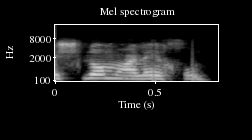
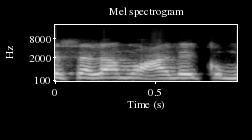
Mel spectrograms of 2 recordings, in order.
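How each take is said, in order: First: Aramaic pronunciation of "Shalom alaikum"; Aramaic greeting. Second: "Salamu alaikum" said the Arabic way, sa-LA-mu a-LAI-kum; Arabic pronunciation of "Salamu alaikum"; Arabic greeting. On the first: Guest gives the Aramaic form after the Arabic one, Aramaic pronunciation. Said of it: "we say". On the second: Guest sets the Arabic greeting against the Aramaic one, Arabic pronunciation. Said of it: "they say". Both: Shown as a demonstration.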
